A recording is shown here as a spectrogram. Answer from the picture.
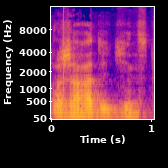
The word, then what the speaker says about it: Jared Higgins: Alors, Jared Higgins, est-ce que je le prononce bien ? – Jared Higgins, tout à fait.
